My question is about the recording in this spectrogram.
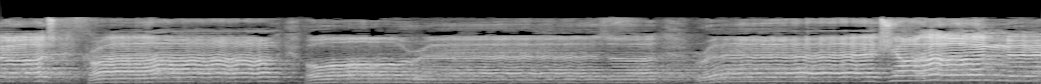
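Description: Congregation singing a hymn in long held notes, with short breaks between phrases about one, three and seven seconds in.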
